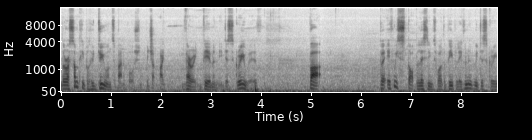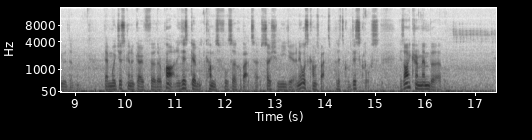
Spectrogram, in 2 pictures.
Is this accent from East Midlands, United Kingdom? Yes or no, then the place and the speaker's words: yes; Kenneth Clarke's constituency, East Midlands, United Kingdom; I grew up in Kenneth Clark's constituency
